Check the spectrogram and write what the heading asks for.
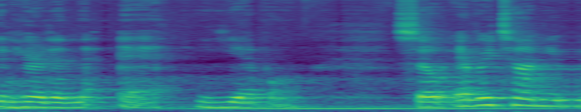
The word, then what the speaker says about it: llevo: If you were to pronounce the verb llevo, like I'm taking something, you can hear, hopefully, the accent on the E, even though there's no written one.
